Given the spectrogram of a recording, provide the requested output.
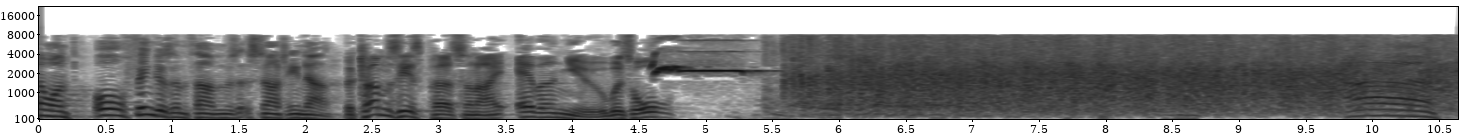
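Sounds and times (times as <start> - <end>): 
speech: 0.0 - 5.6
short shrill whistle blast ending the round: 4.6 - 5.6
loud sustained audience applause: 5.4 - 10.6.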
